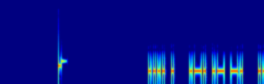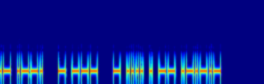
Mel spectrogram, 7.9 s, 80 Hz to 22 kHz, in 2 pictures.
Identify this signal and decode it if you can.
Morse code, heard as a keyed tone, about 34 wpm, 700 Hz. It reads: HE RAN UP TO THEM.
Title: Sentences from Top 500 Words 35wpm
